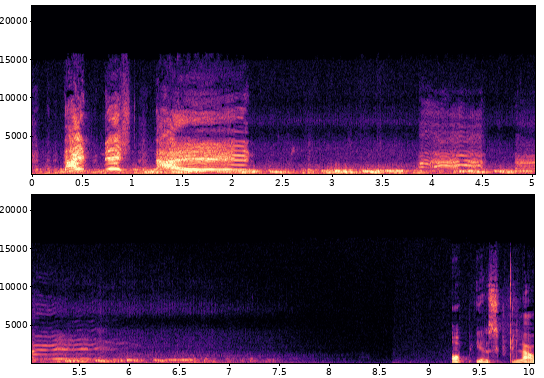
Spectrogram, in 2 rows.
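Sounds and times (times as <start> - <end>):
pigeon cooing in a throaty burble: 0.0 - 7.6
speech: 0.5 - 1.7, 9.5 - 10.0.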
